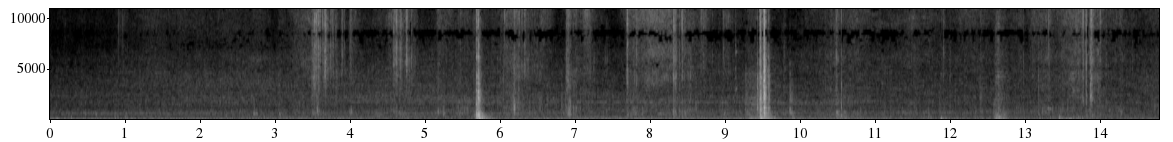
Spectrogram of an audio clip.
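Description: Two solid thumps about four seconds apart from a BMW 3 Series saloon's body: a rear door shutting about six seconds in, then the boot lid being opened. A few lighter clicks follow near the end, over a steady low hum.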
